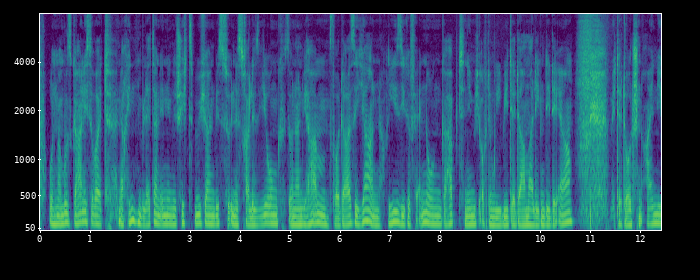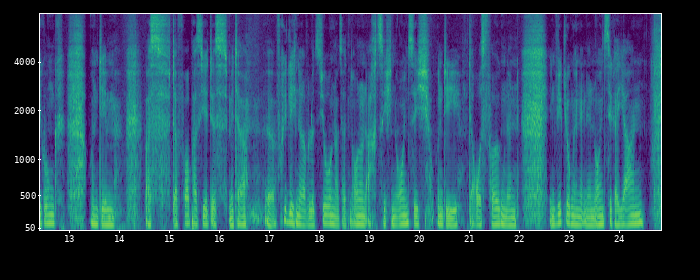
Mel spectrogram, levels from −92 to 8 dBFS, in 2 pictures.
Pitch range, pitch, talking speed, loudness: 105-120 Hz, 110 Hz, 140 wpm, -16 LUFS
